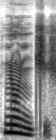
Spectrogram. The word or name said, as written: nunji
